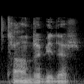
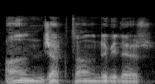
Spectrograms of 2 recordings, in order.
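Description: First: Said in the usual way. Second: Low, quiet, drawn-out "Ancak"; slow emphatic repetition. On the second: A narrator's reading. Bruce thinking to himself about the journey ahead, slow and emphatic. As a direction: stretch "Ancak" slowly, keeping it low and soft. Thought repeated with added emphasis.

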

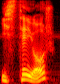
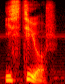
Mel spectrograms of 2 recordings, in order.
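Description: First: "İsteyor" with open e before -yor, rising; unnarrowed E vowel. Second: "istiyor" with i before -yor, falling; narrowed vowel. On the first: ("İsteyor", daralmamış e ile) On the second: ("istiyor", daralmış i ile) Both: Shown as a demonstration. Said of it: "A E ünlülerini daraltır".

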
